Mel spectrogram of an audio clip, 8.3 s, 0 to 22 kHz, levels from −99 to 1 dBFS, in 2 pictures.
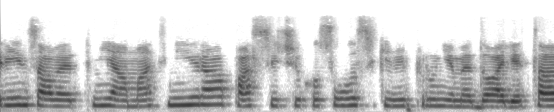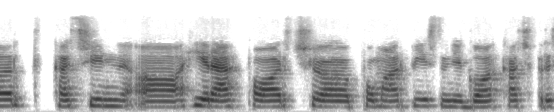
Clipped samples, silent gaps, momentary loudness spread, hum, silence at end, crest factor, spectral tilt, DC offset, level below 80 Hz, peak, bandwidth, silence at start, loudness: under 0.1%; none; 11 LU; none; 0 s; 20 dB; -4 dB/octave; under 0.1%; -70 dBFS; -6 dBFS; 12 kHz; 0 s; -27 LUFS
